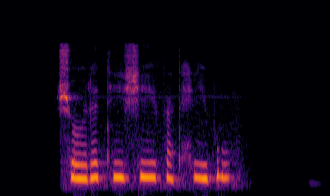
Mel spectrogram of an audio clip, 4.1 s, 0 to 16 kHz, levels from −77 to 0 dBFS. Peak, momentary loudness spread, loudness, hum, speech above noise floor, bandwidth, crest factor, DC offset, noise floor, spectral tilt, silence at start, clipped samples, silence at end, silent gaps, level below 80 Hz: -12 dBFS; 10 LU; -26 LUFS; none; 60 dB; 7.8 kHz; 16 dB; under 0.1%; -86 dBFS; -4.5 dB/octave; 0.75 s; under 0.1%; 1.2 s; none; -78 dBFS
